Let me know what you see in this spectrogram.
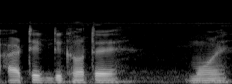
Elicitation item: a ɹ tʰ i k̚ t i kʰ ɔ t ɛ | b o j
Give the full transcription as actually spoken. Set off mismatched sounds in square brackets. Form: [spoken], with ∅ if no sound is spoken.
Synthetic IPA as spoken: a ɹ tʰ i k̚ [d] i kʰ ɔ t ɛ | [m] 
